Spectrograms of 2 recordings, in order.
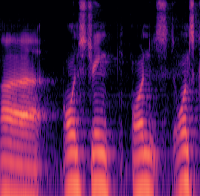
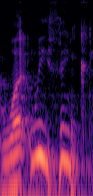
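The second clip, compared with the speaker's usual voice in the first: voice cracking; 2 semitones higher, 3 dB quieter than usual. Switching gears to a new discussion topic, voice cracking. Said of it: "my voice is cracking like I'm sixteen".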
